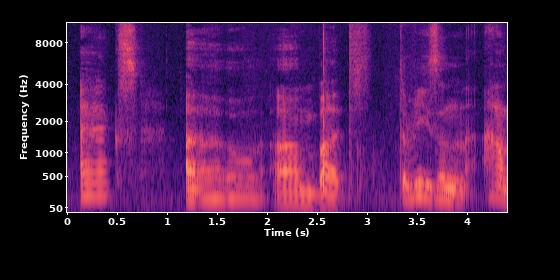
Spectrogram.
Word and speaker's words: XO: It was just like, and you can't say it like EXO, you gotta say it like XO, but the reason, I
